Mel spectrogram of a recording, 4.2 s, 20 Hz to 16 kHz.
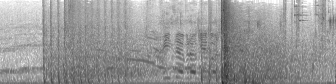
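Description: Battlefield 4 gunfire from an M98B sniper rifle: a sharp, loud crack stands out near the middle, with a burst of rapid shots before it, all underneath quiet commentary.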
